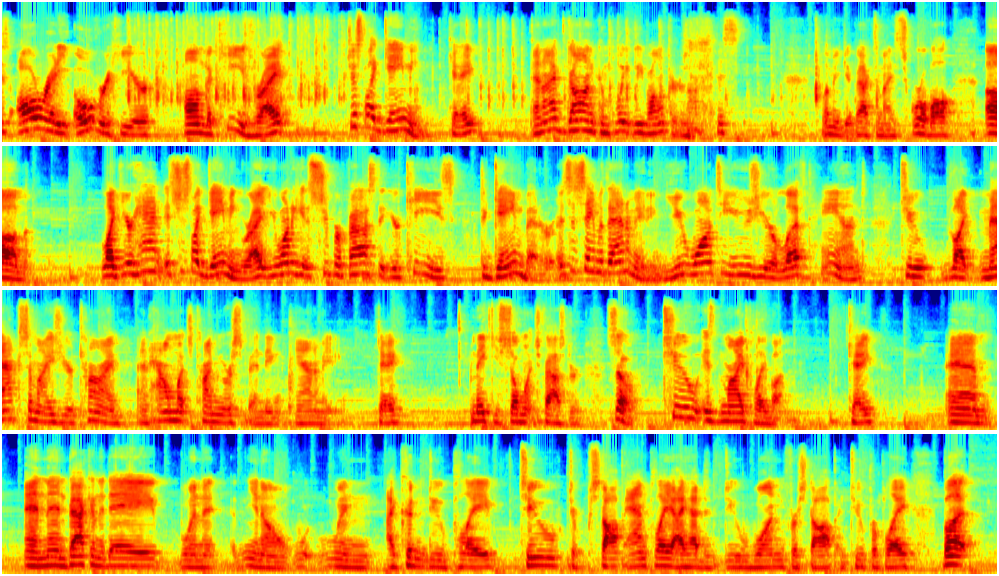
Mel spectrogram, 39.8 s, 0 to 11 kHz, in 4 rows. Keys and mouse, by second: 0.8-3.6 typing, 4.6 ctrl+z, 4.8 ctrl+z, 5.6 ctrl+z, 5.9 ctrl+z, 6.1 ctrl+z, 6.5 ctrl+z, 8.0 f, 8.9 alt+right click, 9.7 alt+right drag, 26.8 drag, 27.2 2, 28.5 click, 30.7 click.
